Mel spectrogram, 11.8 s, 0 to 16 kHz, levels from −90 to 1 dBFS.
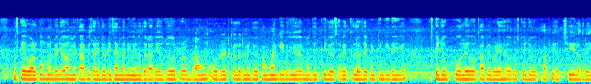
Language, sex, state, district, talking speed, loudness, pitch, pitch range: Hindi, male, Chhattisgarh, Bilaspur, 265 wpm, -24 LUFS, 150 Hz, 145-150 Hz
